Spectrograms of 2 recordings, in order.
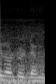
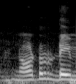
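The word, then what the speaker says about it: Notre Dame: করে বাখানো তার মানে এদিক দিয়ে গিয়ে এদিকে নট ড্যাম কলেজ মজাদার বিষয় কি জানেন আমি এতদিন পড়ে আসছি নট ড্যাম আসলে উচ্চারণ হবে নট ড্যাম মানে ভাই সরি মিস্টেক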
